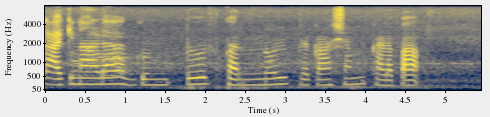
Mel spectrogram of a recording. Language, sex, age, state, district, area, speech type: Telugu, female, 60+, Andhra Pradesh, Kakinada, rural, spontaneous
